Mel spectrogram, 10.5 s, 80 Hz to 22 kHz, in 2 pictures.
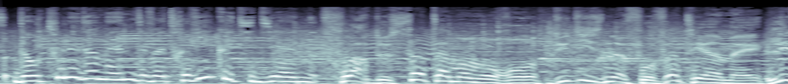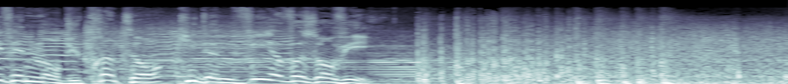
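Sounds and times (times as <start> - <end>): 
speech: 0.1 - 8.2
fireworks and pyrotechnic effects banging and popping: 8.0 - 10.4.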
